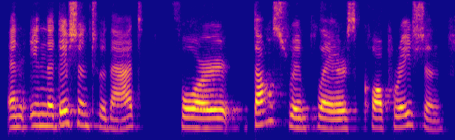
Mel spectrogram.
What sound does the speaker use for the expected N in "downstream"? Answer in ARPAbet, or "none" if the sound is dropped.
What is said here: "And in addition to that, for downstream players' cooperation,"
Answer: none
